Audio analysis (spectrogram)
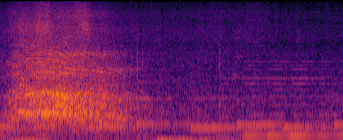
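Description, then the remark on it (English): A group of about a dozen voices lets out a loud, rousing shout of "huzzah" like a battle cry, swelling briefly and then fading into a lingering murmur and steady tonal hum. “Upon hearing that huzzah, several of the rats instinctively scatter.”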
